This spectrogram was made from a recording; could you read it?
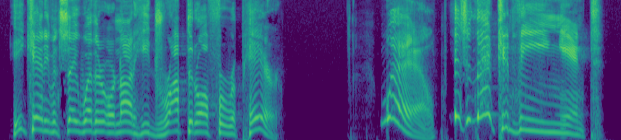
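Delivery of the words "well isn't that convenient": prim, drawn out, with slow swooping pitch. Mocking a squirrely answer about a laptop, the speaker tries a Church Lady voice. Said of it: "In my best attempt at the church lady voice".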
